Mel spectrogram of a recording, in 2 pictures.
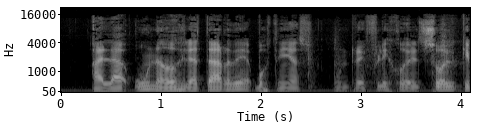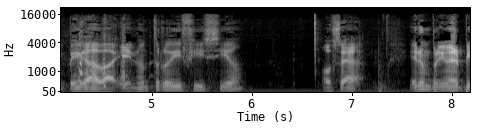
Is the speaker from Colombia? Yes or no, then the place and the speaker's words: no; Argentina; yo soy argentino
